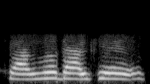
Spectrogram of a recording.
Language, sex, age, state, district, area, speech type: Maithili, female, 45-60, Bihar, Araria, rural, conversation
